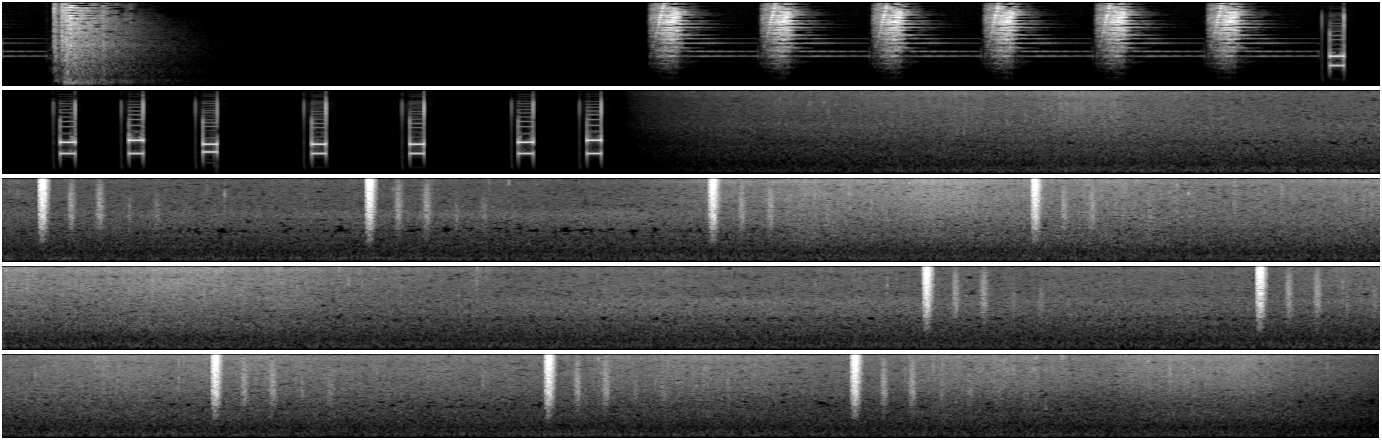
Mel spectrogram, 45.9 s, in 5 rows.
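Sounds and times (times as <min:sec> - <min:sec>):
telephone keypad beeps: 0:00.0 - 0:00.4, 0:09.6 - 0:12.0, 0:12.6 - 0:13.2
steady hiss: 0:13.5 - 0:45.9
sharp click: 0:18.6 - 0:19.4, 0:20.8 - 0:21.7, 0:23.1 - 0:23.6, 0:33.7 - 0:34.3, 0:35.9 - 0:36.7, 0:38.2 - 0:39.0, 0:40.4 - 0:41.0, 0:42.4 - 0:43.0.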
